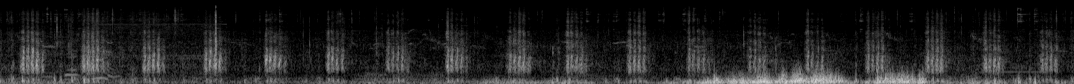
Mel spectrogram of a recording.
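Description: Horse cantering on a sand arena, its hoofbeats falling in a steady rhythm of about three a second. In the second half a low rumble swells for about two and a half seconds and is the loudest sound.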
